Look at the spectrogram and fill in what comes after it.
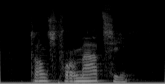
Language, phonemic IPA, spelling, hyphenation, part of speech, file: Dutch, /ˌtrɑns.fɔrˈmaː.(t)si/, transformatie, trans‧for‧ma‧tie, noun, Nl-transformatie.ogg
- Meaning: transformation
